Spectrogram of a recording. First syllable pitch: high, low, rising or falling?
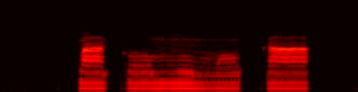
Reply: high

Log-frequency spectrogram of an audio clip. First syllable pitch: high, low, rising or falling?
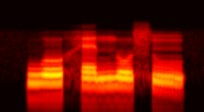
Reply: high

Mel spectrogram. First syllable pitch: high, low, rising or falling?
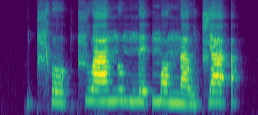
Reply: low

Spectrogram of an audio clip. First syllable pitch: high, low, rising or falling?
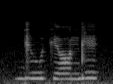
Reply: low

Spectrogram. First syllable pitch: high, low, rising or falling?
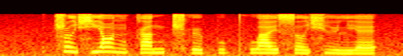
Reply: falling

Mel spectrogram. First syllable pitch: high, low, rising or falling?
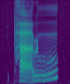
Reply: low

